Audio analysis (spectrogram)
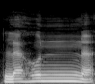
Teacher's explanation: نون مشدد پر گنہ ہوگا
